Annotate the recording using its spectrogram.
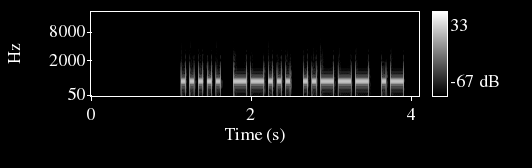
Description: Morse code, heard as a keyed tone, about 22 wpm, 700 Hz. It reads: 572A
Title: Common Cut Numbers - 4-Digit 22wpm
